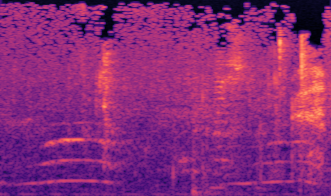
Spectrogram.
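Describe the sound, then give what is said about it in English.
A cat that has come to a shed lets out a drawn-out, wavering meow, followed by softer rising mews and scuffling noises, with no one talking. “Oh, another cat came to the shed.”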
